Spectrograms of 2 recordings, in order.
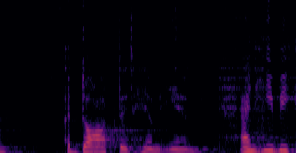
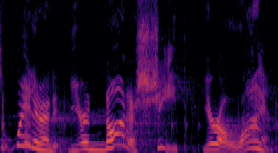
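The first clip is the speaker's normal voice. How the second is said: loud, higher-pitched protest; insistent lion; 5 semitones higher, 9 dB louder than usual. Acted. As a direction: set the foolish sheep straight. Lion corrects the sheep lion.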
